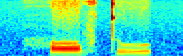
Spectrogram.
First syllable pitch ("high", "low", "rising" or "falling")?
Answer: low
